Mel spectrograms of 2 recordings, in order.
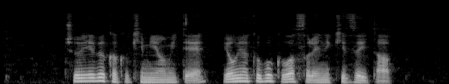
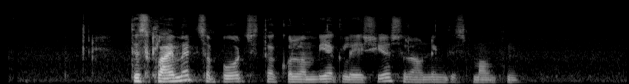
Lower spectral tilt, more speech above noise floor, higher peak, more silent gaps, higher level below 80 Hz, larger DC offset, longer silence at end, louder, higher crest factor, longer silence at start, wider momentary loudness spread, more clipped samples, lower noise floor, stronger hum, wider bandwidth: first, -8 dB/octave vs -5 dB/octave; about the same, 38 dB vs 35 dB; second, -6 dBFS vs -2 dBFS; neither; first, -48 dBFS vs -70 dBFS; neither; second, 0.6 s vs 1.1 s; about the same, -23 LUFS vs -24 LUFS; second, 18 dB vs 24 dB; second, 0.65 s vs 1.3 s; second, 6 LU vs 24 LU; neither; about the same, -60 dBFS vs -59 dBFS; neither; about the same, 11.5 kHz vs 11.5 kHz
